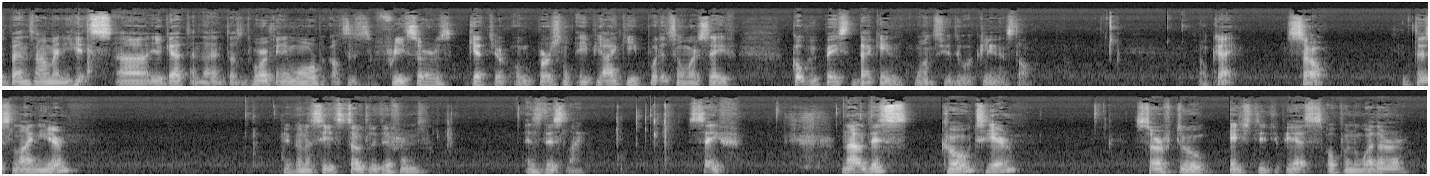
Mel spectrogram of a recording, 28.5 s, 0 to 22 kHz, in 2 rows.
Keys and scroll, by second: 18.6 ctrl+v, 20.8 ctrl+s.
